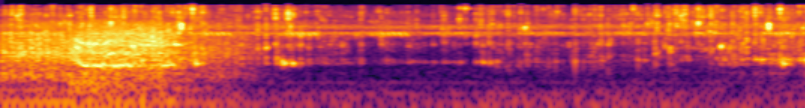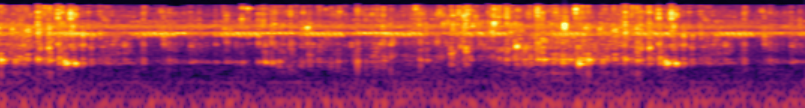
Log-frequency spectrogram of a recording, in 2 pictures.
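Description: A small motor runs and stops about a second in, followed by a faint trickle of water with small scattered clicks.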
